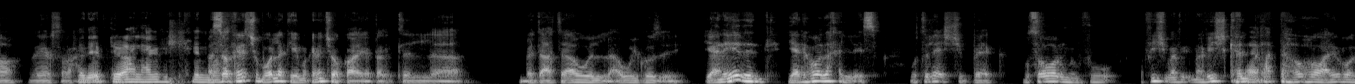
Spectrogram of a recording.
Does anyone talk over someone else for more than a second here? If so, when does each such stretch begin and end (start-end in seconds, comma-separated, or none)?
none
